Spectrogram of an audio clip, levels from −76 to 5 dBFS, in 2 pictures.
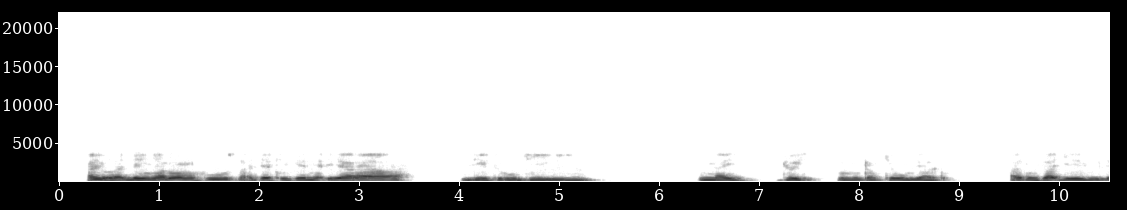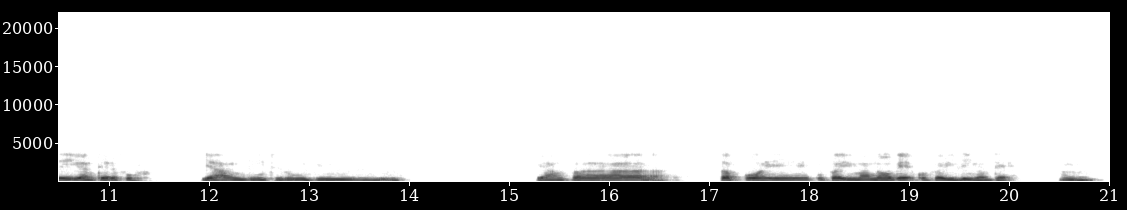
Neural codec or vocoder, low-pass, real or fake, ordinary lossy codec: vocoder, 44.1 kHz, 128 mel bands every 512 samples, BigVGAN v2; 3.6 kHz; fake; Opus, 24 kbps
